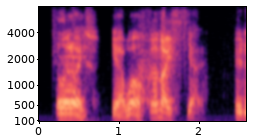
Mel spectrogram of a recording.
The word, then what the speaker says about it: Illinois: That's almost like Illinois. Illinois.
